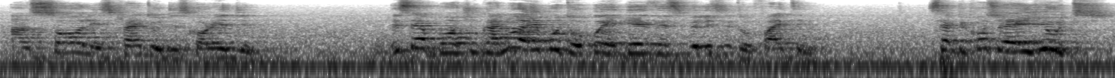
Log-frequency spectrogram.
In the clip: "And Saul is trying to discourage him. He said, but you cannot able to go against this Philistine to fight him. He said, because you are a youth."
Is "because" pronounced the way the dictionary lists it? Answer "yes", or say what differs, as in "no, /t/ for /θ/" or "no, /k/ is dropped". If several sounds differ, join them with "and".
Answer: no, /s/ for /z/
